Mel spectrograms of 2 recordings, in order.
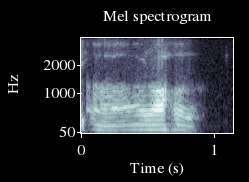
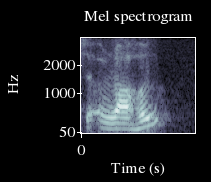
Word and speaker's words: Rahul: It's Rahul. – Rahul? – Basically, the way it gets confused most of the time with the Spanish name Raul, but it's basically...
